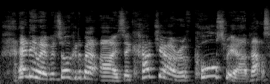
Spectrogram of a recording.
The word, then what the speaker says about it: Hadjar: Anyway, we're talking about Isaac Hadjar.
